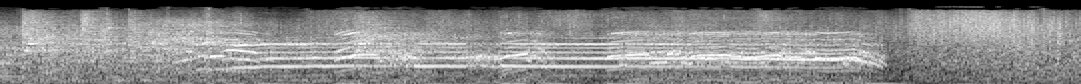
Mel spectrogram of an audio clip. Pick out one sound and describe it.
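A young woman cries out in fear close by.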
